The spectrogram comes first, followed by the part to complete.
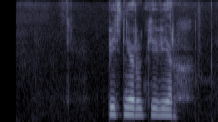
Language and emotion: Russian, neutral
